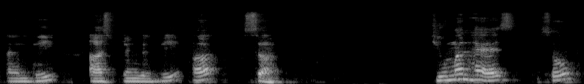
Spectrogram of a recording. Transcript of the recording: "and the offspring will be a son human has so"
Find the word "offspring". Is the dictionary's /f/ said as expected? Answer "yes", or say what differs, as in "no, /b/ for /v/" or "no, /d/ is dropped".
no, /f/ is dropped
